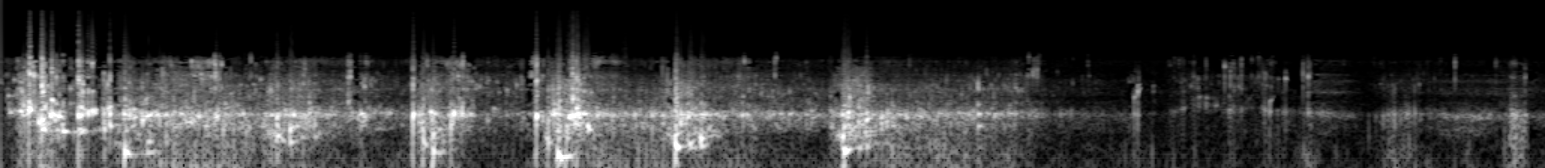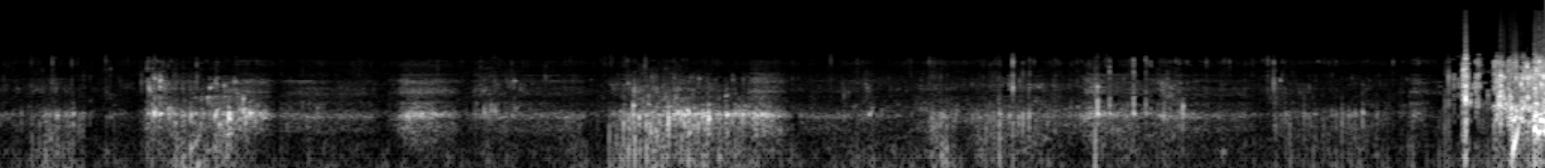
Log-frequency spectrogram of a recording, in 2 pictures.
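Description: Muffled underwater water noise picked up through a submerged action-camera housing: rushing and sloshing that comes in surges about every second and a half, strong for the first ten seconds and weaker after, over a steady low hum.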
